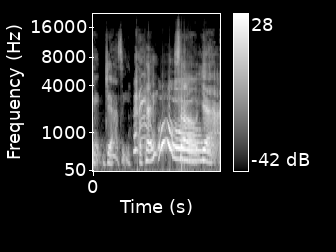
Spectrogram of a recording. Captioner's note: laughing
